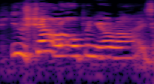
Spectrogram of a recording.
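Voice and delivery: put-on screaming at the drunk husband; screamed. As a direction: scream to wake him. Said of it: "I cried".

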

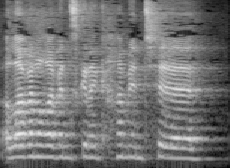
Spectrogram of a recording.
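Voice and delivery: normal talking voice

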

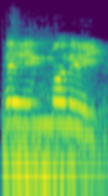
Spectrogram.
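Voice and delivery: loud, slow drawn-out shout. Real, not acted. Shouting match over swearing.

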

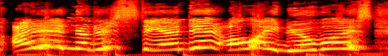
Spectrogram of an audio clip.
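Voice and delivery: high, loud exasperated defence; loud protest. Real, not acted. Streamer defending her childhood fear to viewers, loud protest. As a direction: plead your case at full volume.

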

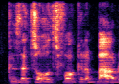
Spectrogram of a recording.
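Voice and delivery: normal talking voice

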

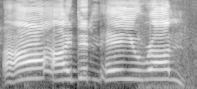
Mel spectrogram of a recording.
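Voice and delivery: drawn-out, high outraged shout; screaming and shouting. Real, not acted. Gamer at people in this game, screaming and shouting. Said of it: "I will scream and shout".

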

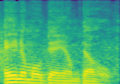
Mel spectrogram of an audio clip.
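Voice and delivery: a hint of gruff bluntness; low blunt telling-off. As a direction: lay it on her, low and deadpan. Teller tells her off, low.

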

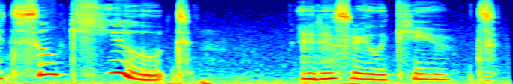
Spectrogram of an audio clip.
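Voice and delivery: soft whisper over a cute keychain; whispered cooing. Acted. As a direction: breathe it out, charmed. Admiring the keychain.

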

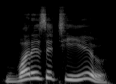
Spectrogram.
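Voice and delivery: guarded, pointed query; suspicious. A narrator's reading. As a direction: question his motive with suspicion. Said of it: "Sunshine asked suspiciously".

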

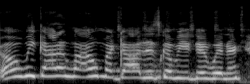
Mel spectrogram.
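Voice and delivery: high-pitched rush of excitement; sudden thrilled outburst; real excitement. Real, not acted. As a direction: blurt it out high, thrilled at a winning line. Sudden sight of a winning line.

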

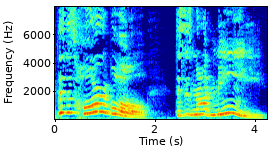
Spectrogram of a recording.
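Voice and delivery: high, slow fake sobbing with a laugh; hammed-up wail over the mess; mock crying. Artist to viewers over the ruined canvas, a high hammed-up sob.

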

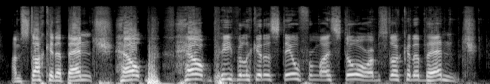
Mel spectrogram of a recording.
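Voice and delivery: loud, high mock panic; panicked call for help. Shopkeeper stuck in a bench calling out, mock panic. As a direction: yell for rescue, playfully desperate.

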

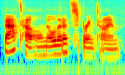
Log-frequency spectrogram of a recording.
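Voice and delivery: ordinary talk

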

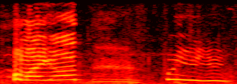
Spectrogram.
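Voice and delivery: high, laughing shriek; laughing squeal. Real, not acted. Laughing at teammate's death.

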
